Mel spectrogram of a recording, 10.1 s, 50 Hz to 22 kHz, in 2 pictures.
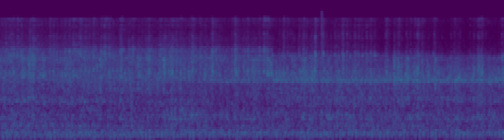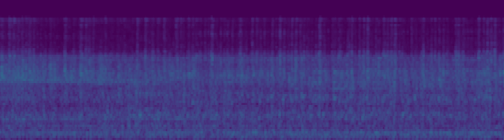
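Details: Freshly overhauled 4TNE98 diesel on a temporary test stand, leak-test run: even steady idle with open-exhaust rasp, no knocks or misses; engine sounds healthy.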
